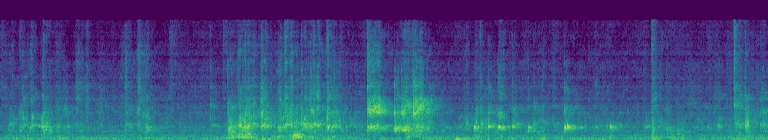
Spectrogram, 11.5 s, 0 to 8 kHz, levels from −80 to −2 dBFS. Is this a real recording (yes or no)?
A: no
